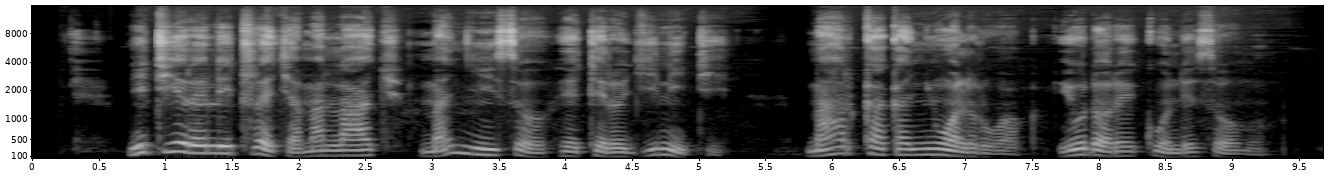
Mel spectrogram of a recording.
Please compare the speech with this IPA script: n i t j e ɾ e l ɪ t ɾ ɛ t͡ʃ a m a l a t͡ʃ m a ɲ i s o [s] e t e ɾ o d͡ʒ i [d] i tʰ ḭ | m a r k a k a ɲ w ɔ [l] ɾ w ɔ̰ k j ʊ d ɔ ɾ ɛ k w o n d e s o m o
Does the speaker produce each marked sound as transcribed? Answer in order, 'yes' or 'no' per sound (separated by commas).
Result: no, no, yes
